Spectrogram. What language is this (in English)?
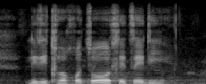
Tswana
